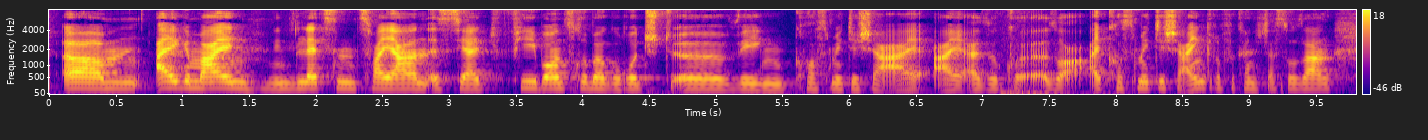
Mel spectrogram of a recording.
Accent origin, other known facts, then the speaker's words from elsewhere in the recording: Togo; ich komme ja auch ursprünglich aus Togo und in Togo und auch in Nachbarländern wie in Ghana, Benin und Nigeria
